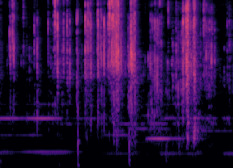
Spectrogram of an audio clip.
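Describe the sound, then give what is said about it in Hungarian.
Crinkling and crunching of a plastic chocolate bag that someone is struggling to open. Irregular crackly rustles run throughout, with a steady faint tone underneath. “Ez a napom egy szar, egy rohadt csokis zacskót nem tudok kinyitni.”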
